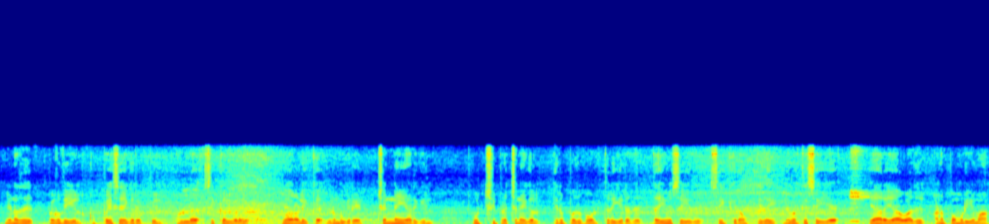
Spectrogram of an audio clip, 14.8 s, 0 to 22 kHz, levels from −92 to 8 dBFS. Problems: none marked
